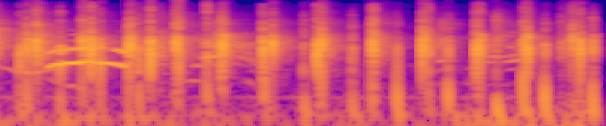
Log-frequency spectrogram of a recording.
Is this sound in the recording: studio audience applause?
yes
